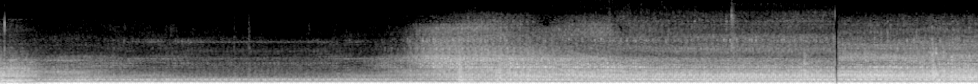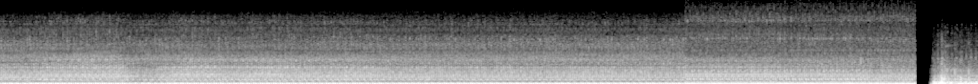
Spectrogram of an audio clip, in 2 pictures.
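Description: Farm tractor's diesel engine running steadily at constant speed, heard first from inside the cab while towing a trailer, then driving a hitch-mounted hydraulic backhoe loading manure. The sound shifts at several cuts and drops out briefly near the end.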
